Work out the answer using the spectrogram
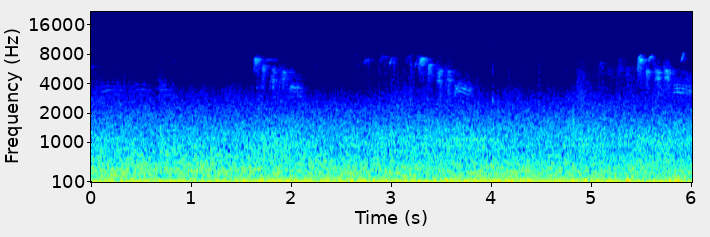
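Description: Small birds chirping in short, high-pitched, falling series a few times, over a steady low rumble.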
